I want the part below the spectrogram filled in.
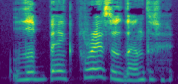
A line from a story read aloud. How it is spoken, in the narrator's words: said mournfully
